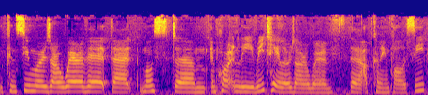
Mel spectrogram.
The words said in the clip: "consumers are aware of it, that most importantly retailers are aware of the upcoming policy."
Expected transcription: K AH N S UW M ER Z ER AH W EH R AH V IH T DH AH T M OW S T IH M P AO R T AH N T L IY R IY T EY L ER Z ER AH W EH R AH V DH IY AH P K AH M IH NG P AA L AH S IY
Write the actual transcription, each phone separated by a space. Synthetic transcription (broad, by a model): K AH N S UW M ER Z ER AH W EH R AH V IH T DH AH T M OW S T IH M P AO R T N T L IY R IY T EY L ER Z ER AH W EH R AH V DH IY AH P K AH M IH NG P AA L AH S IY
